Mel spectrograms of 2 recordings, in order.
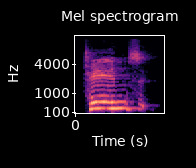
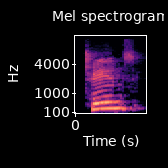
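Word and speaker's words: Thames: टेम्स England Hindi में हम कहेंगे England. But when it comes to English. यह क्या है? इंग्लैंड। थम्स इंग्लैंड में एक प्रसिद्ध नदी है। सो थेम्स नहीं टेम्स कहेंगे।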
